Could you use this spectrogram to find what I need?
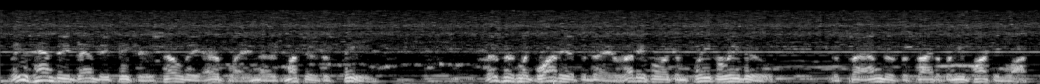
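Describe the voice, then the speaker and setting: Music plays behind a man speaking at medium pitch. His pitch swings very widely, and his pace is moderate. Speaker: newsreel narrator. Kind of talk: vintage newsreel narration. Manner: upbeat.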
